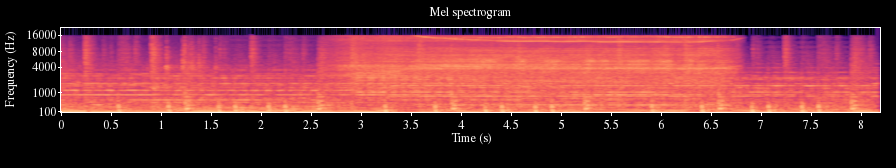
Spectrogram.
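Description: Electric jigsaw cutting through aluminium checker-plate sheet, running for about four seconds from about three seconds in and stopping near the end, over background music.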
